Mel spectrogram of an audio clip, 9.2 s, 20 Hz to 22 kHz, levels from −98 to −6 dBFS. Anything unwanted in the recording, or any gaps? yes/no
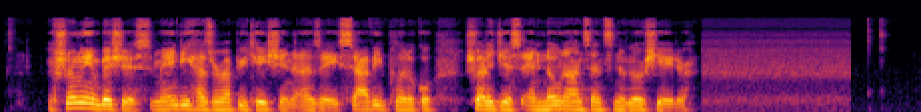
no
